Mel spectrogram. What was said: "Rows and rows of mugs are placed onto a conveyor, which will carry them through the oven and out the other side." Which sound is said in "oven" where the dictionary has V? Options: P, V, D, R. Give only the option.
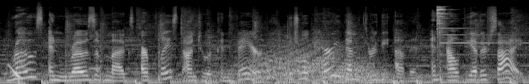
V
